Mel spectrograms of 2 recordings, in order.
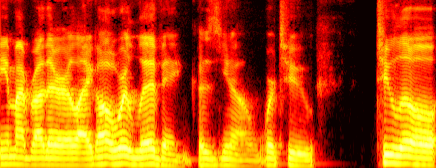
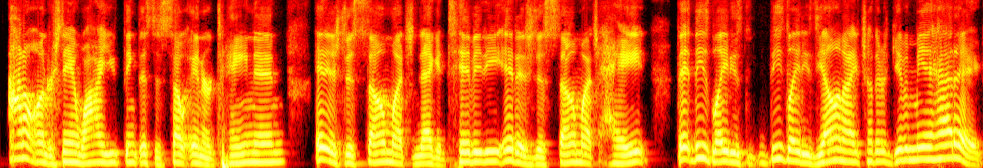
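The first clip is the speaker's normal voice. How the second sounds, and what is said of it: Put-on thick southern accent. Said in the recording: “got this thick southern accent”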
